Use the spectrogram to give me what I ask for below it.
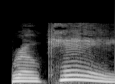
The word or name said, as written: roquet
